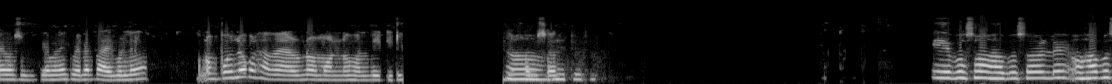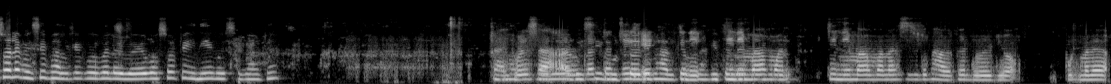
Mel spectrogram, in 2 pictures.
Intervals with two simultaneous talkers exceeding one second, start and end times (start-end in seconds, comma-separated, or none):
16.1-19.0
